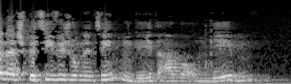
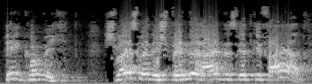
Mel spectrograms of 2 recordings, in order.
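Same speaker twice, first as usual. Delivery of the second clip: higher, louder festive cheer; rallying everyone to celebrate; celebratory; 4 semitones higher, 5 dB louder than usual. Acted. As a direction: act out an eager giver joining a party. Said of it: "erstmal ordentlich gefeiert haben".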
